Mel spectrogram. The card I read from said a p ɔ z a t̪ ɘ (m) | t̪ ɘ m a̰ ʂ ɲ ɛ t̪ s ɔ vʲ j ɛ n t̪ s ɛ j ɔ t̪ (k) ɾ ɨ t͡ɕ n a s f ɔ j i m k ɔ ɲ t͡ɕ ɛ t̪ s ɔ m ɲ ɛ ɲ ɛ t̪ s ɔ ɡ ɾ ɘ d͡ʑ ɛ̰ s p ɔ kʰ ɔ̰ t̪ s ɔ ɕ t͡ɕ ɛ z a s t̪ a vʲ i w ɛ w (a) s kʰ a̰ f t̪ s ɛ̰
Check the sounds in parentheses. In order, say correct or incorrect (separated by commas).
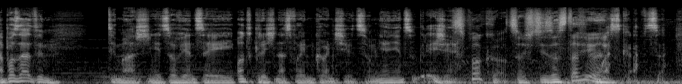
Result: correct, correct, correct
